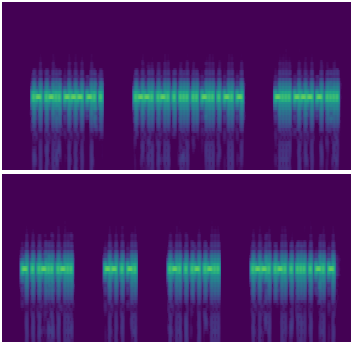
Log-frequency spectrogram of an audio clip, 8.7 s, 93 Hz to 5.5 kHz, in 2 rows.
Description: Morse code, heard as a keyed tone, about 60 wpm, 550 Hz. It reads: ALONE PRESIDENT BOTH TELL MEN REAL PRESENT
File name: 632 words / 632 Words 60WPM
